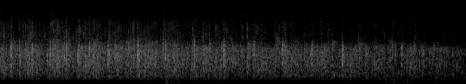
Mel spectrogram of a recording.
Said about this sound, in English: Give them a clap. Thank you so much.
